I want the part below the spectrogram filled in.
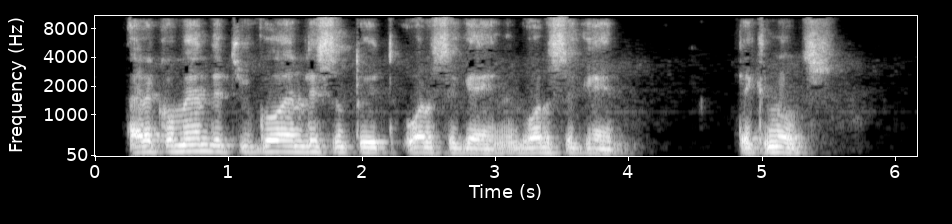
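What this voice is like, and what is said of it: Non-native accented English. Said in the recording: “my accent, for which I apologize. And by the way, I have an accent in every language I speak”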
